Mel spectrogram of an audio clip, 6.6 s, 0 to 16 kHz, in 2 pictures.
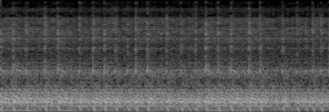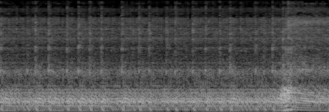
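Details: Extremepower 8200XP 45cc chainsaw with a 22-inch bar, about a year old and fitted with a non-original carburetor: an even, high buzzing two-stroke note holding steady without surging or stumbling. Normal running, clean.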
